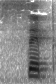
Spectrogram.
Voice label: "sep", silabas

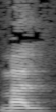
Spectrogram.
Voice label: "mal", Silabas

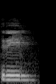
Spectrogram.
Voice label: "tril", Silabas

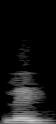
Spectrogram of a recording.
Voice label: "ley", Silabas

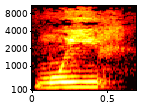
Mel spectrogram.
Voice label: "muir", Silabas

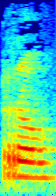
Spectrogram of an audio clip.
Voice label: "rrho", silabas

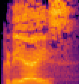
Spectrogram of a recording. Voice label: "griais", Silabas

